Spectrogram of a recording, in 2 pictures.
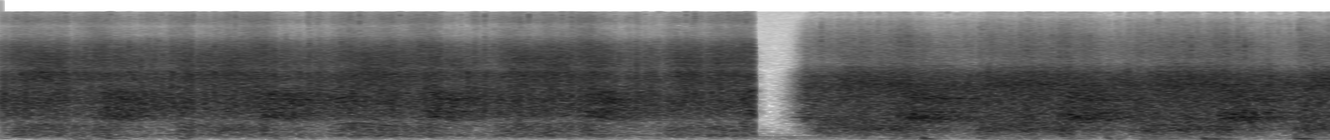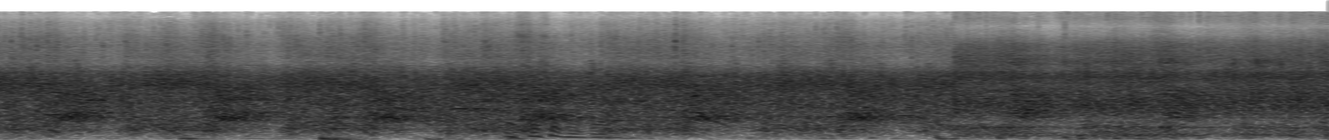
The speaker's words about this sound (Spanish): Los gritos de dimisión, dimisión a un lado del hemiciclo, los aplausos cerrados para el presidente Sánchez al otro lado y los socios entre medias, sin decantarse ni por una cosa ni por otra.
